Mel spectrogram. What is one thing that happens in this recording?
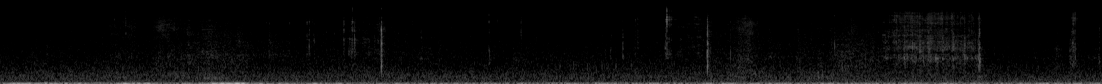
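Clothing rustles close by.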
